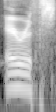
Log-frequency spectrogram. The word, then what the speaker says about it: Aerith: then they go and they say aerith's name as aerith and people are like well that's how it's pronounced you know like it's official like they said it in the kingdom hearts game like that's how earth's name is pronounced some people will still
